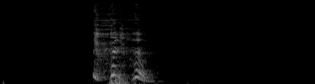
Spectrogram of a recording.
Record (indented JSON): {
  "cough_length": "3.2 s",
  "cough_amplitude": 2558,
  "cough_signal_mean_std_ratio": 0.31,
  "survey_phase": "beta (2021-08-13 to 2022-03-07)",
  "age": "18-44",
  "gender": "Female",
  "wearing_mask": "No",
  "symptom_shortness_of_breath": true,
  "symptom_fatigue": true,
  "smoker_status": "Ex-smoker",
  "respiratory_condition_asthma": false,
  "respiratory_condition_other": false,
  "recruitment_source": "Test and Trace",
  "submission_delay": "2 days",
  "covid_test_result": "Positive",
  "covid_test_method": "LFT"
}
